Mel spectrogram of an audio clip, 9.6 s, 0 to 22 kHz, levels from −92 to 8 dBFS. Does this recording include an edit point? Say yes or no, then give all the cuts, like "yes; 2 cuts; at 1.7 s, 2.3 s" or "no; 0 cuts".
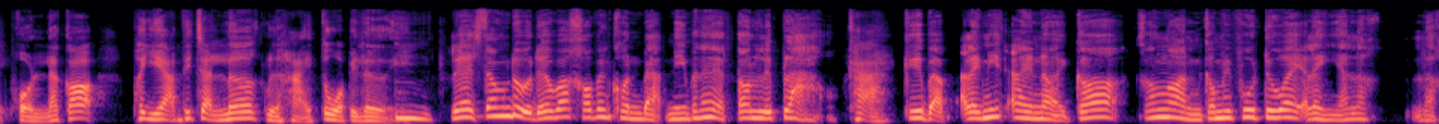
yes; 2 cuts; at 2.9 s, 7.5 s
